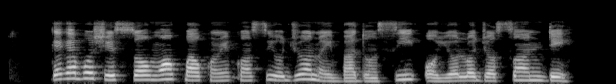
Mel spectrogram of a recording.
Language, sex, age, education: Yoruba, female, 15-29, tertiary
